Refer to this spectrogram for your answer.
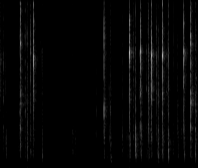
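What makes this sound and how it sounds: Long painted fingernails type on the round plastic keycaps of a pink plastic typewriter-style mechanical keyboard, producing sharp, bright clicking keystrokes. A few scattered clicks give way to a quiet pause, then a quicker, irregular run of taps with very short decay and a faint low background hum.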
